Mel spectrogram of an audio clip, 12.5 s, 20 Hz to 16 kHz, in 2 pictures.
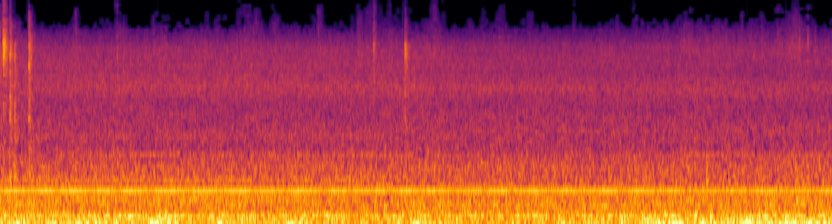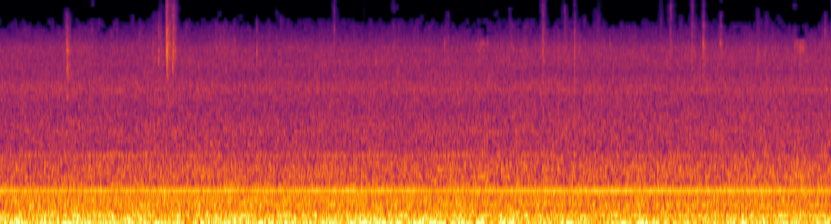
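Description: Cabin noise inside an Embraer 170 jet rolling along the ground after landing: the steady rumble of its engines and air-conditioning, with one constant tone and a few faint ticks.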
